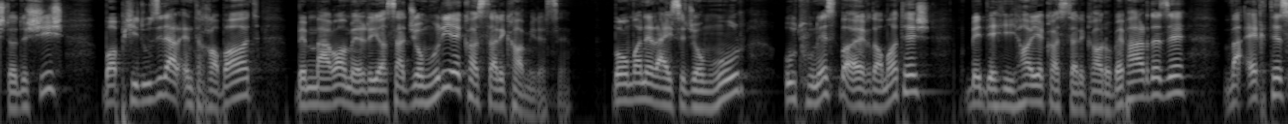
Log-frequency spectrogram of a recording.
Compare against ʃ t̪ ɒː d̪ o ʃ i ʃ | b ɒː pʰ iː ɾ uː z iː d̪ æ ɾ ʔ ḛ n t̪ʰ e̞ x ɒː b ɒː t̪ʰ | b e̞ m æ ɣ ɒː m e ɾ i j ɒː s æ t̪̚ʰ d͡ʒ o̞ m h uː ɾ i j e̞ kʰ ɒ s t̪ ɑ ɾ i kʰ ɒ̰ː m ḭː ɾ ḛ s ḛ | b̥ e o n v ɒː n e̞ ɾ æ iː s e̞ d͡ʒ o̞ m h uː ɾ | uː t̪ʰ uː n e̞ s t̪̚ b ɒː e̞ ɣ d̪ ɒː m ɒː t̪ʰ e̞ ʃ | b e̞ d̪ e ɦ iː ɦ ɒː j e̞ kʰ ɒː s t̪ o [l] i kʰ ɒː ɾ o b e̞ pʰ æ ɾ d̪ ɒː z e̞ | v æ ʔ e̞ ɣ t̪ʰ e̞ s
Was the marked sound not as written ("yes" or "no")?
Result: yes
